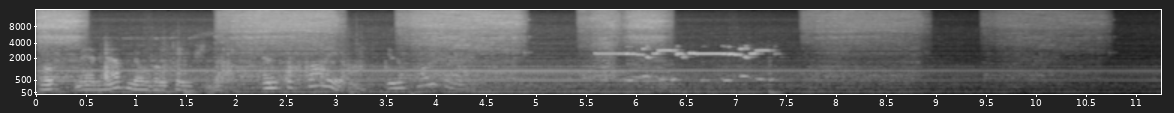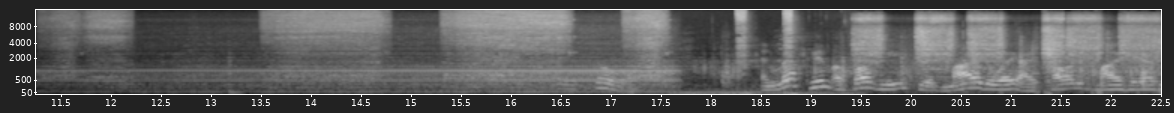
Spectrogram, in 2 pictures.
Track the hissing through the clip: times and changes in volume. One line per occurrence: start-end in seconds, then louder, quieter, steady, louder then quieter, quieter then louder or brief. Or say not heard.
0.0-22.4 quieter then louder.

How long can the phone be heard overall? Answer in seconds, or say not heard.
2 s.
